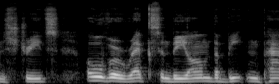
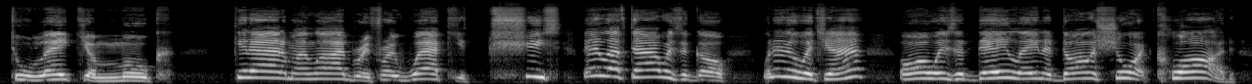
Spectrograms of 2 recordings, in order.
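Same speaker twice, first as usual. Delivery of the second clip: very high, loud, swooping New Jersey lilt; 10 semitones higher, 5 dB louder than usual. Reading a story aloud, the beast speaks: New Jersey accent. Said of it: "it clearly said in a Jersey lilt".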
